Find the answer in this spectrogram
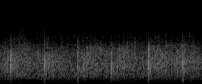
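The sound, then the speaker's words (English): Audience applause and hand clapping from a standing audience honoring rescue workers, veterans and military members at a church service: dense, steady clapping from many hands, fairly even in loudness throughout. “Give these guys a great hand clap.”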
